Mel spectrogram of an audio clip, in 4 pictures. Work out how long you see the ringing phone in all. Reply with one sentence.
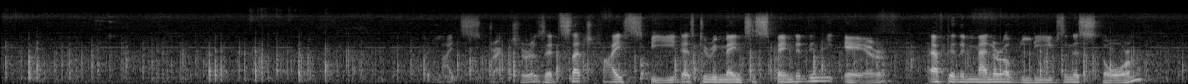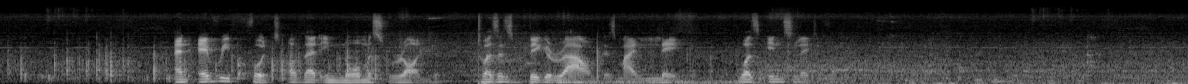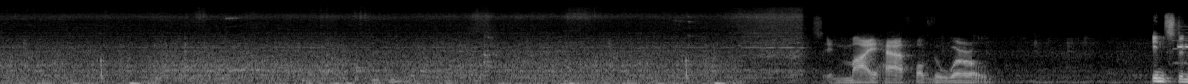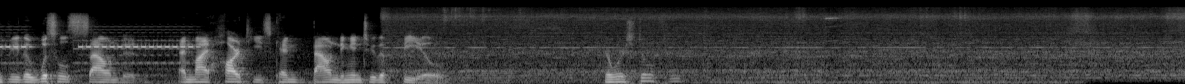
The ringing phone can be heard for 2 seconds in total.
